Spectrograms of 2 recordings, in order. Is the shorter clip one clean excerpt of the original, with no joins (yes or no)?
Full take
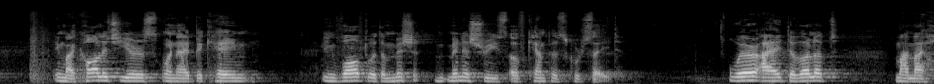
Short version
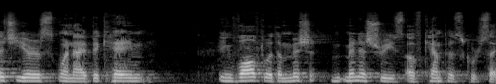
yes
